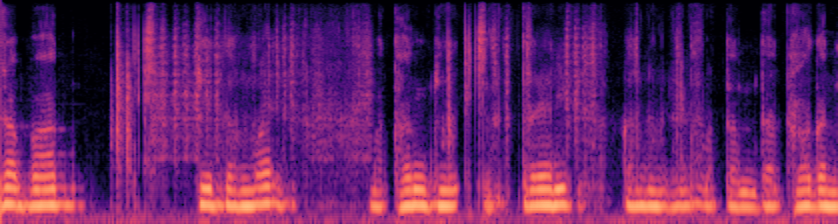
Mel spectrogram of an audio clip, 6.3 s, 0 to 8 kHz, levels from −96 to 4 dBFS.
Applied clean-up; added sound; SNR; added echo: neural diffusion model UNIVERSE++.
